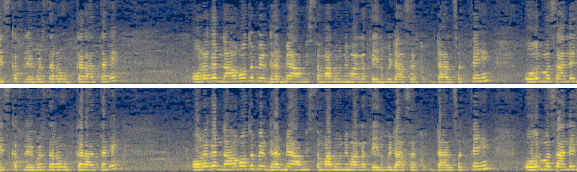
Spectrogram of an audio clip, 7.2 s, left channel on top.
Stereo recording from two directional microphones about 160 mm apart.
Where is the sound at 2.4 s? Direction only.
Centre (ahead or behind); by 7.2 s 20° right (ahead or behind).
